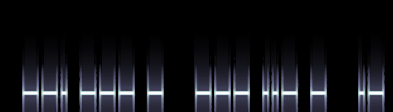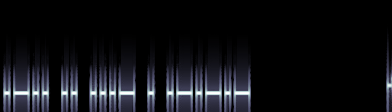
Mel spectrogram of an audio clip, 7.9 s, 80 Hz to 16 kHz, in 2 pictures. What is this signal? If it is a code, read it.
Morse code, heard as a keyed tone, about 25 wpm, 700 Hz. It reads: GOT OUT ALIVE.
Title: A Sound Of Thunder 25wpm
